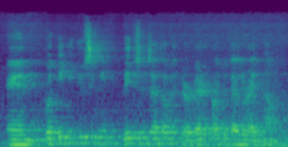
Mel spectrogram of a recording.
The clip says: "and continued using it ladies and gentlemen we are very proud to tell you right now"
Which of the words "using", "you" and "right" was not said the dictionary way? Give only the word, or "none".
using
